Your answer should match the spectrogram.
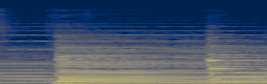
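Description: Viola and piano duo playing slow classical music: two piano chords struck about a second apart, each ringing on over the viola's sustained bowed notes.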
